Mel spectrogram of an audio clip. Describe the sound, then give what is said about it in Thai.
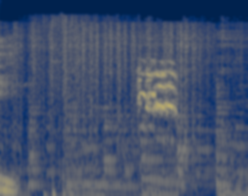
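An eagle spreads its wings and flaps as it takes off into the sky, with a brief shrill, wavering cry in the middle over a steady background. No one speaks. “เมื่อนกอินทรีได้ฟังเรื่องราวจบ ก็รับปากจะช่วยค้นหาให้ แล้วกางปีกบินขึ้นสู่ท้องฟ้าทันที”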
